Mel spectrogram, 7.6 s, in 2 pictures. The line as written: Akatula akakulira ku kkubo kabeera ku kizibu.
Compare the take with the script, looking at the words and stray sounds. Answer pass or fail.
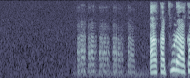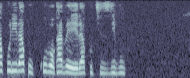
fail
